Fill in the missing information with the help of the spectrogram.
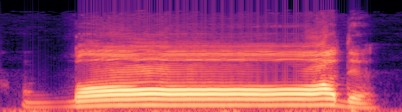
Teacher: اس کا مخرج ہے زبان کی کروٹ اور اوپر کی داڑوں کی جڑ سے ادا ہوتا ہے، جیسے ضاد، یعنی زبان کی سائیڈز اوپر کی داڑوں کی جڑ سے لگاتے ہیں، جیسے ضاد۔ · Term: حرف حافیہ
